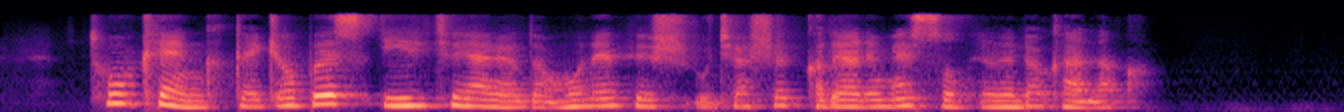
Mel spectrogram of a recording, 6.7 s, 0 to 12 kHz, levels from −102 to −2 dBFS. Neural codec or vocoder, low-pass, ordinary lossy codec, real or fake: codec, 16 kHz, 0.5 kbps, FunCodec, trained on Chinese and English, 25 frames a second; 7.2 kHz; MP3, 64 kbps; fake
